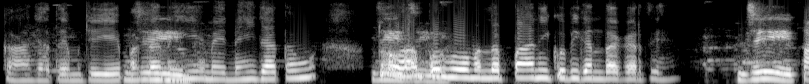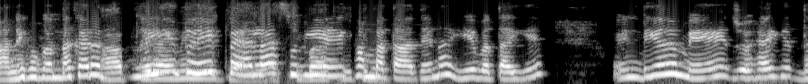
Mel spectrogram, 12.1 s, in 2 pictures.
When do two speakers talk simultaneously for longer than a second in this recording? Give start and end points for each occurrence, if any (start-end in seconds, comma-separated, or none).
7.1-9.0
